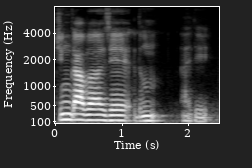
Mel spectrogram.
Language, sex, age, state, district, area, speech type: Manipuri, male, 45-60, Manipur, Imphal West, urban, spontaneous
